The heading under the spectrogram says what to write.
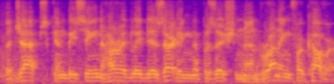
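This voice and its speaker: A man's medium-pitched, flat monotone at a very fast pace, over noticeable background noise. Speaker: newsreel narrator. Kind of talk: newsreel narration.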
